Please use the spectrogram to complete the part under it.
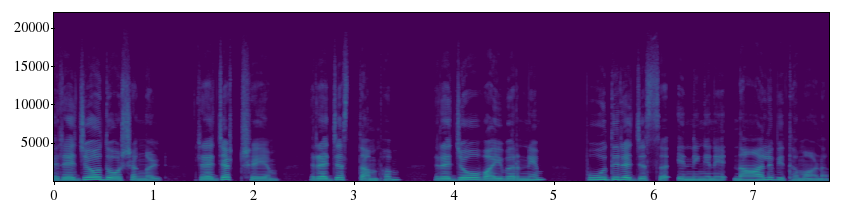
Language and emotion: Malayalam, neutral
